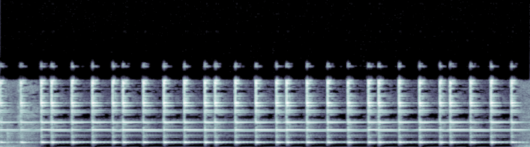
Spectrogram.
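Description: A cowbell is struck in a fast, steady rhythm, roughly four bright metallic clanks per second for about seven seconds, each with a ringing tone and a constant high overtone, with no voices.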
